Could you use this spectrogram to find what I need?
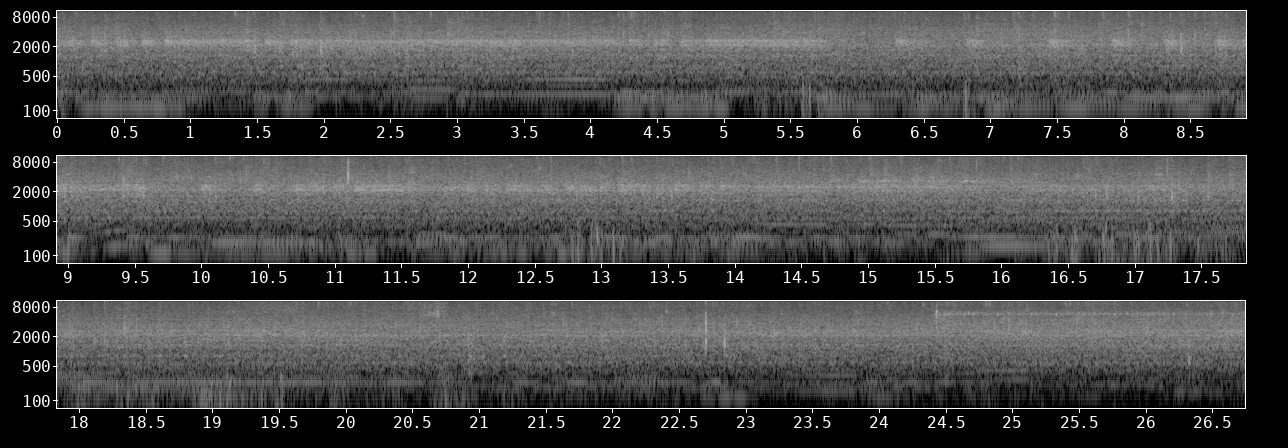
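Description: A train approaches slowly with a low rumbling engine.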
